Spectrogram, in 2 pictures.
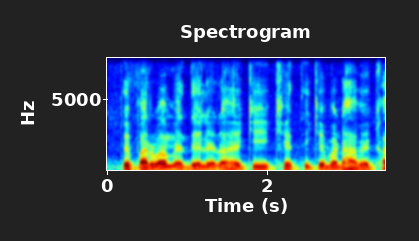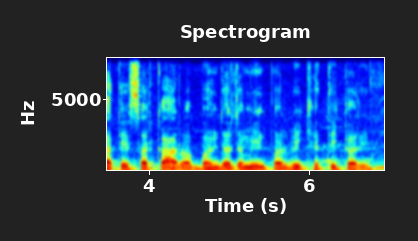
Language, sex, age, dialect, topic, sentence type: Bhojpuri, male, 18-24, Southern / Standard, agriculture, statement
